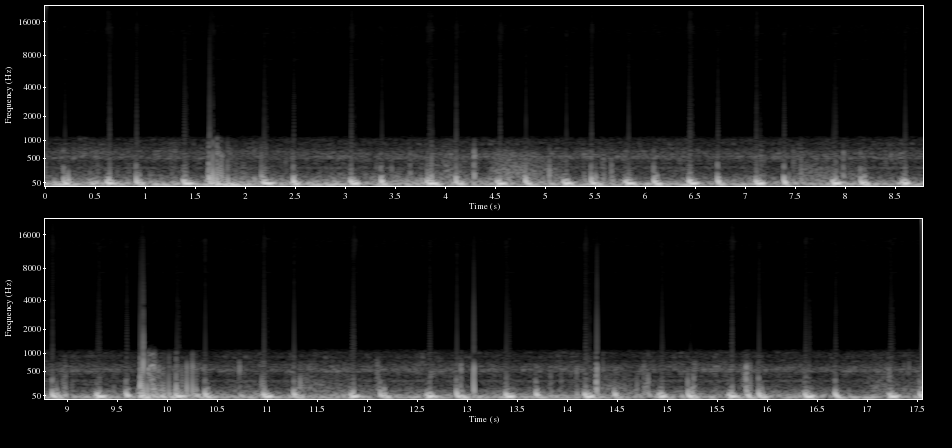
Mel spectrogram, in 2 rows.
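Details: Heartbeat after drinking alcohol and smoking, with hiccups: steady muffled heartbeat at roughly 90 a minute, with a few sharper jolts that are likely hiccups; heartbeat with hiccups.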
